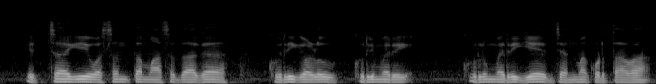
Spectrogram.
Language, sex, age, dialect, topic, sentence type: Kannada, female, 18-24, Dharwad Kannada, agriculture, statement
